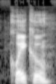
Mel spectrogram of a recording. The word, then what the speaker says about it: Kweku: Kwaku.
